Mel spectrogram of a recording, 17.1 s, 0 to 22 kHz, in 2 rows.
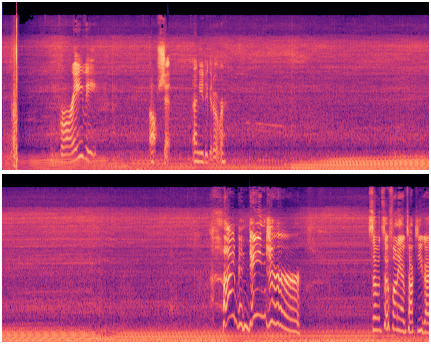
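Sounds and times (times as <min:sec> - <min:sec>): motorcycle engine accelerating: 0:00.0 - 0:17.0.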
